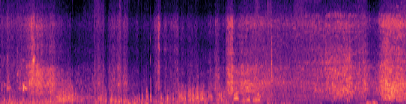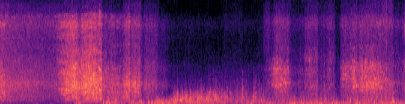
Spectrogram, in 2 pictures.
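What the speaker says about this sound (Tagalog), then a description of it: "sobrang lakas na hangin" Strong beach gusts batter the microphone in loud, rumbling bursts that rise and ease, with a person speaking briefly between the blasts.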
